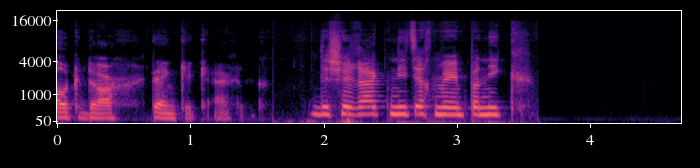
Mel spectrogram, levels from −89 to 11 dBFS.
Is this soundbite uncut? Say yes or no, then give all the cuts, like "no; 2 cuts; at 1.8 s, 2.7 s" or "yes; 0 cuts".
yes; 0 cuts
